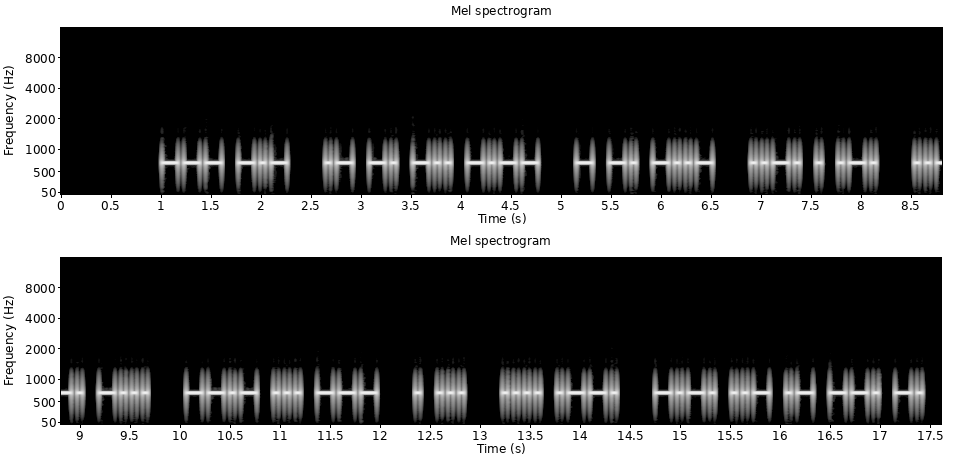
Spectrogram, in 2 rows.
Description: Morse code, heard as a keyed tone, about 22 wpm, 700 Hz. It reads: OK ANDY TNX FER FB QSO ES HP CUAGN
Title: K1USN SST QSO Practice 22wpm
